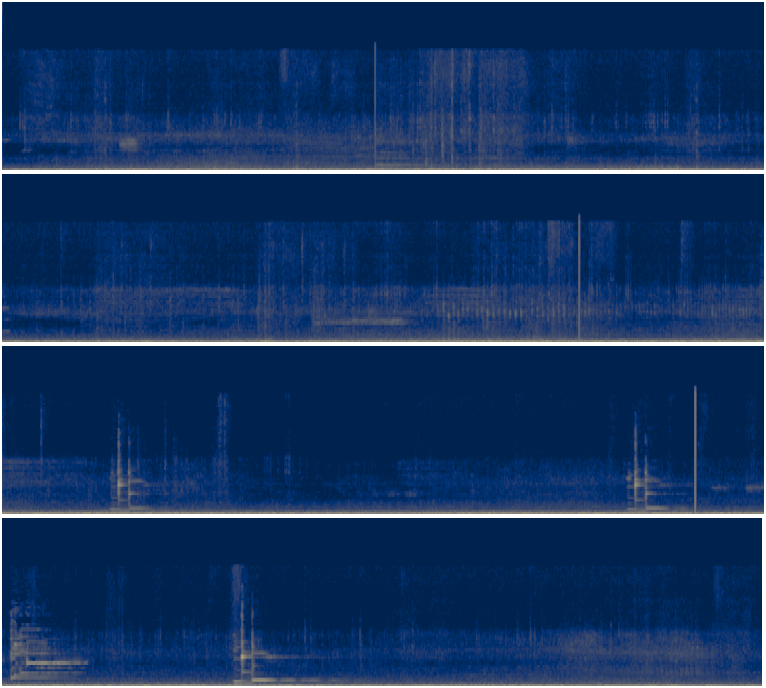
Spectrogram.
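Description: Steady low rumble of a moving car, heard from inside the cabin. In the second half come four short horn beeps from nearby traffic, one of them a little longer.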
